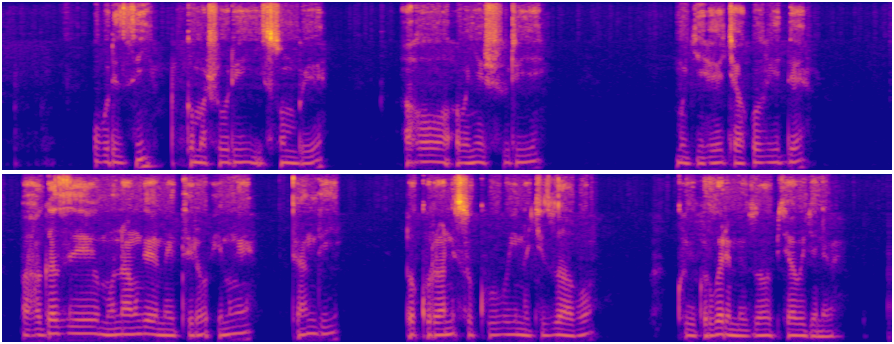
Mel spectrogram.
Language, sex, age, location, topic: Kinyarwanda, female, 50+, Nyagatare, education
